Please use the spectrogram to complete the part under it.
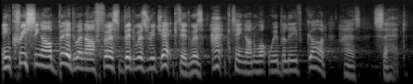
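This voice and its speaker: A man's voice: a little high, expressive, a little slow, darkish tone. A man in his fifties preaching a sermon as a pastor, earnest and building to emphatic appeals. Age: 50s. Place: church hall. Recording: long hall reverb.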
